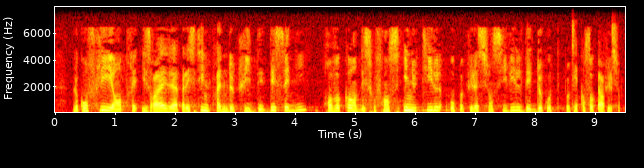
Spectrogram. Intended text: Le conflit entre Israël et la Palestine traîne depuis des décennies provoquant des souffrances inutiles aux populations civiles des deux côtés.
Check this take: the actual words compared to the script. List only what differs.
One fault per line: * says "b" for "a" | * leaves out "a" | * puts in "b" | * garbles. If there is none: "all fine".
* garbles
